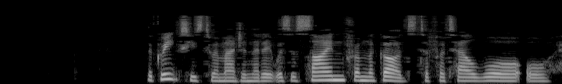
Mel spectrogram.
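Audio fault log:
throughout: WMA compression. The speech sounds washy and ringing, with a hiss that swells and fades along with it. Nothing is heard above about 10.3 kHz, so the top end is dull. Weak detail drops out and the damage is heavy. The likely cause is Windows Media Audio coding at a low rate, which fits about 24 kbps. Its long transform blocks smear the noise over tens of milliseconds, and the weakest frequency lines are zeroed.
4.02–4.49: pre-echo. A short hiss comes just before each of three sharp attacks, at 4.02–4.08, 4.16–4.21 and 4.45–4.49. The hiss runs 55 ms, 45 ms and 40 ms. Each attack landed late in a coding block. The coder spread its noise evenly across that block. Noise sized for the loud onset therefore also filled the quiet gap before it. The attacks sound softened and smeared.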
